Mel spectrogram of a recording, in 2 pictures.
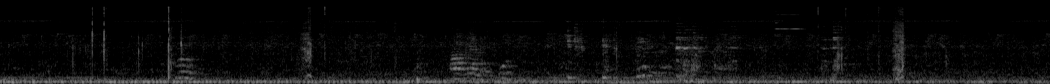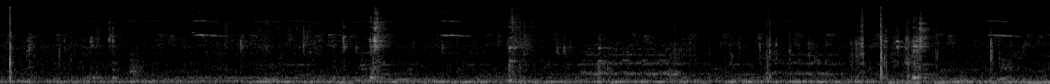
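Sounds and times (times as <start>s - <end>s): low steady hum: 0.0s - 21.0s
sharp clicks: 0.6s - 2.0s.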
